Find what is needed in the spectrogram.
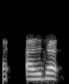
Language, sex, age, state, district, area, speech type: Malayalam, female, 18-30, Kerala, Idukki, rural, conversation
